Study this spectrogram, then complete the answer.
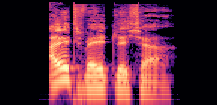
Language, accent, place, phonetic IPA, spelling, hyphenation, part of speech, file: German, Germany, Berlin, [ˈaltˌvɛltlɪçɐ], altweltlicher, alt‧welt‧li‧cher, adjective, De-altweltlicher.ogg
- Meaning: inflection of altweltlich: 1. strong/mixed nominative masculine singular 2. strong genitive/dative feminine singular 3. strong genitive plural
